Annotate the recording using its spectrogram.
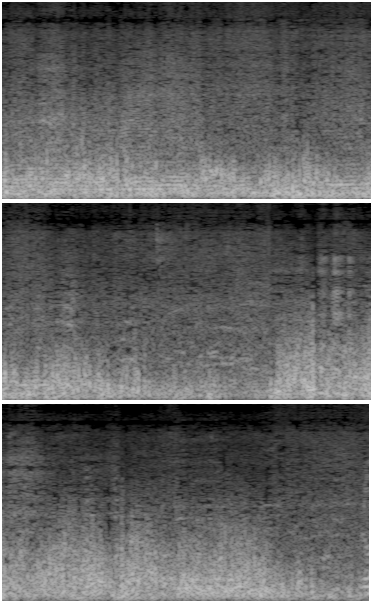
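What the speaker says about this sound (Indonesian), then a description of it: "itu yang puting beliung" Tornado winds tearing over Tanjung Buntung in Batam, a loud, constant roaring gust buffeting the microphone, swelling and easing slightly but never stopping across the whole stretch.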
